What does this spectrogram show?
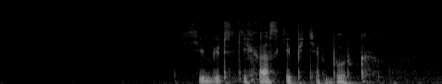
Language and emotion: Russian, neutral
